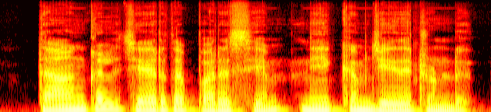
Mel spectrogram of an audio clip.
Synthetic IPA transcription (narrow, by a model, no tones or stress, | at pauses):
t̪aːŋɡɐɭt͡ɕeːrt̪ɐpɐɾɐsjɐmniːkːɐmt͡ɕe̞jt̪iʈːuɳɖɨ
